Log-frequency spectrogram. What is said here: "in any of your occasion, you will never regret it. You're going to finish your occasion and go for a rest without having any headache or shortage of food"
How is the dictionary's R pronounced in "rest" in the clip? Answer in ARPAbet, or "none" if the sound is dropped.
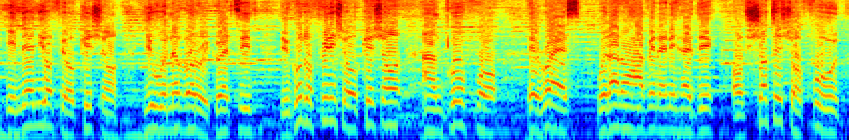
R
